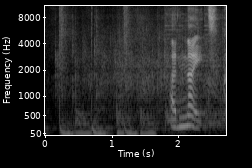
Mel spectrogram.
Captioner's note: audience applauding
